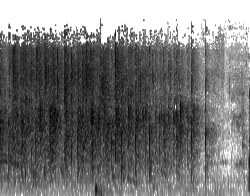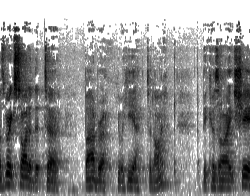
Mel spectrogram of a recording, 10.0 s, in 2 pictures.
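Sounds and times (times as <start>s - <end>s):
audience clapping: 0.0s - 4.5s
speech: 5.0s - 10.0s.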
